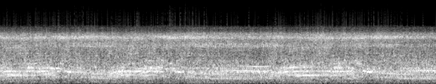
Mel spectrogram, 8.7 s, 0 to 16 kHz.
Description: 2012 Tao Tao ATM-50A scooter sounds like a family of squirrels is fighting.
